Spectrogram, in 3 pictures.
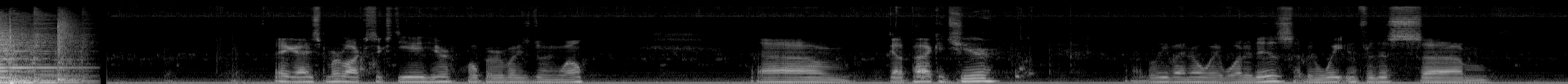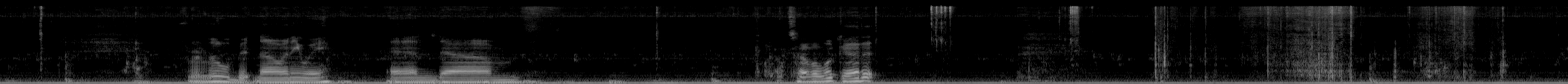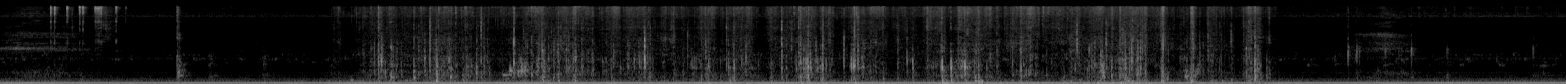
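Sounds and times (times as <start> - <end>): steady low hum: 1.1 - 47.0
packaging tearing and crinkling: 27.2 - 30.7, 34.7 - 44.2
clicks and rustles: 34.7 - 44.2.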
